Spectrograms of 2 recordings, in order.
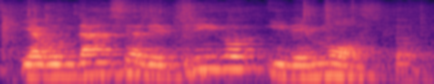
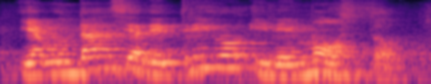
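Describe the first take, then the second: No difference in how they are said.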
